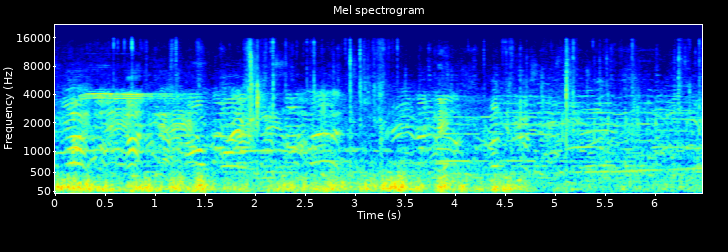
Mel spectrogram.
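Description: Many high children's voices shouting and calling over one another during play, with a few short, sharp knocks among them.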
